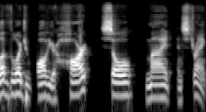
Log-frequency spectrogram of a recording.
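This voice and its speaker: A man with an American accent speaks at medium pitch in an ordinary speaking voice. His pace is fairly slow, and the recording is very clean with a silent background. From New York, Staten Island. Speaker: podcast guest sharing life story. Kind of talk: casual interview chat.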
